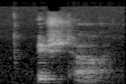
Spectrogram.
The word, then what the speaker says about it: Ishtar: old Babylon in Iraq Ishtar pronounced Easter but yet Ishta she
